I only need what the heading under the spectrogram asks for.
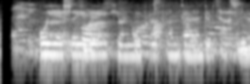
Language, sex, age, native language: Icelandic, female, 11, Icelandic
